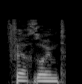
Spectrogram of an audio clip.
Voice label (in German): "versäumt", german; adjectives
